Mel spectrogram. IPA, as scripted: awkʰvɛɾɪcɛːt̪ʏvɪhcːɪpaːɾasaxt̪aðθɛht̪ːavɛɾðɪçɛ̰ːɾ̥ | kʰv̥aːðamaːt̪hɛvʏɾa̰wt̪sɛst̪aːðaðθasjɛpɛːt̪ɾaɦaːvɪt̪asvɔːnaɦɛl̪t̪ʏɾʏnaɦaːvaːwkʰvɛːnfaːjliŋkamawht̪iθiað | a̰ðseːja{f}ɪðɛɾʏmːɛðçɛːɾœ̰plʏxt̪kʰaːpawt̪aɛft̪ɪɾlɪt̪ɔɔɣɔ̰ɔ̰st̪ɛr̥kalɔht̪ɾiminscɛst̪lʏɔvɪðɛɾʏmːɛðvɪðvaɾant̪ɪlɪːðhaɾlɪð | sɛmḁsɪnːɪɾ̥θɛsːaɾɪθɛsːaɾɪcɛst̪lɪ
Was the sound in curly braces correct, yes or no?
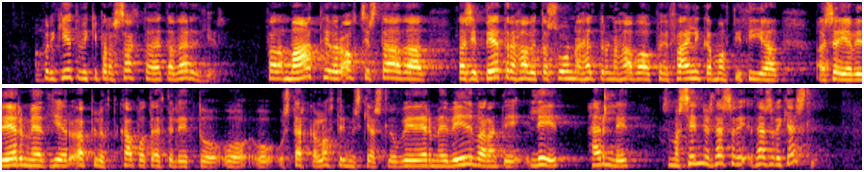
no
